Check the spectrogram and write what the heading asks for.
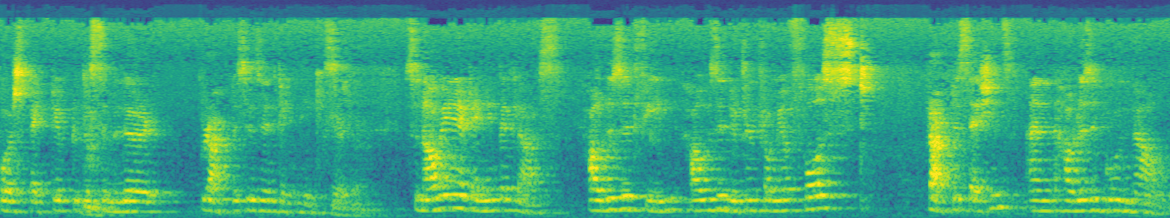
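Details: Adult interviewer; fluent speech.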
